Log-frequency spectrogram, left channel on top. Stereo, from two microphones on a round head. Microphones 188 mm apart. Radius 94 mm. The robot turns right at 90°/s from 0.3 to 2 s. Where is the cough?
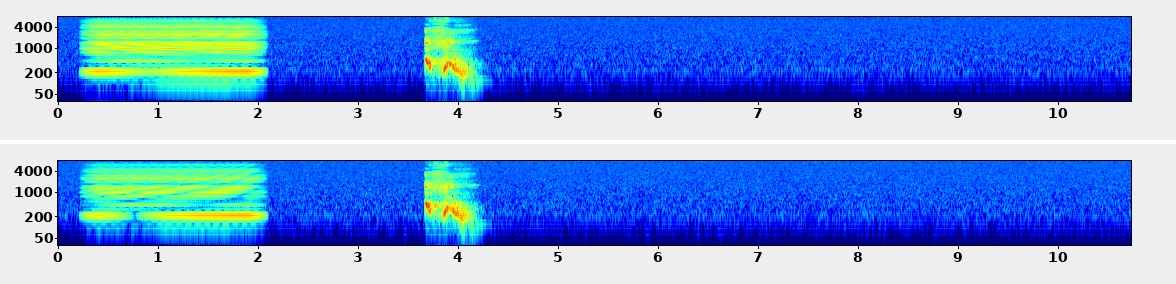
Centre (ahead or behind), 1.4 m.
